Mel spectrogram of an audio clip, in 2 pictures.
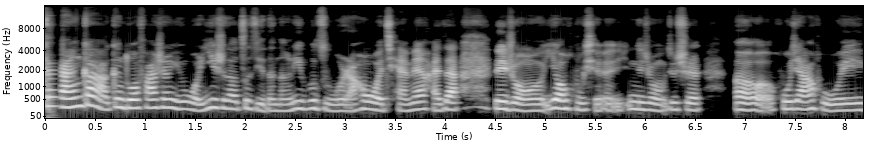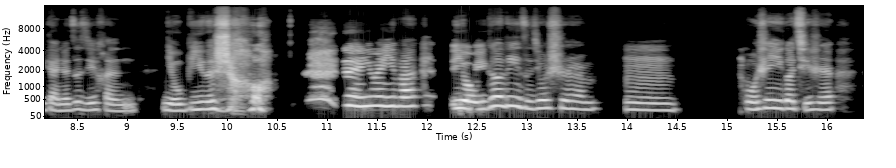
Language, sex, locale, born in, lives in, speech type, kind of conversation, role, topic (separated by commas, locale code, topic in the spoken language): Chinese, female, zh-CN, United States, United States, conversation, advice, user, 尴尬之后我该如何重新找回自信？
